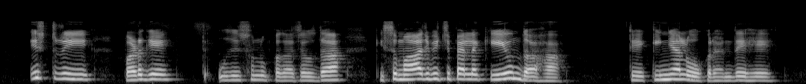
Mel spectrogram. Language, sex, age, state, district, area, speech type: Dogri, female, 45-60, Jammu and Kashmir, Samba, rural, spontaneous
